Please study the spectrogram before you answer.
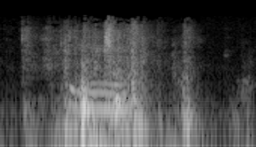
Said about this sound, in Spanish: mi gato se cayó.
